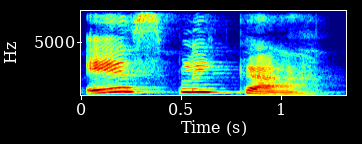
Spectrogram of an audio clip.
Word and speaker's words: explicar: A palavra explicar. Vejam só. Tem o X na palavra, mas o som é do S.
